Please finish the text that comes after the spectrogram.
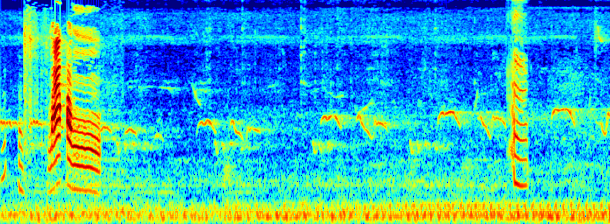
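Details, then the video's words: Talking parrot making natural sounds: one loud, harsh, harmonic squawk near the start, then soft short whistled notes scattered over a steady low rumble, and another brief harsh note late on. "Talking Parrot Making Natural Sounds"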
